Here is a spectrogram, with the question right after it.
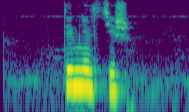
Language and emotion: Russian, neutral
